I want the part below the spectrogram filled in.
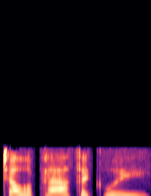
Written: telepathically

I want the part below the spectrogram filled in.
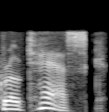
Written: grotesque

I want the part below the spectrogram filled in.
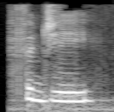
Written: phagy

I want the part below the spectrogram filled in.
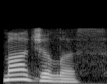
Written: modulus

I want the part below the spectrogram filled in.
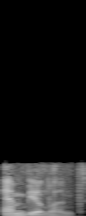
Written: ambulant

